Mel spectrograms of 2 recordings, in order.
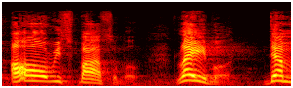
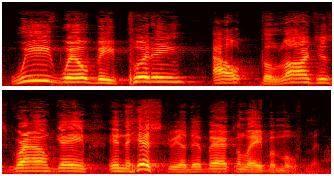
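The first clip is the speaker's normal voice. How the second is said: ordinary talk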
